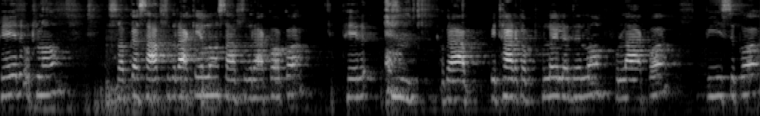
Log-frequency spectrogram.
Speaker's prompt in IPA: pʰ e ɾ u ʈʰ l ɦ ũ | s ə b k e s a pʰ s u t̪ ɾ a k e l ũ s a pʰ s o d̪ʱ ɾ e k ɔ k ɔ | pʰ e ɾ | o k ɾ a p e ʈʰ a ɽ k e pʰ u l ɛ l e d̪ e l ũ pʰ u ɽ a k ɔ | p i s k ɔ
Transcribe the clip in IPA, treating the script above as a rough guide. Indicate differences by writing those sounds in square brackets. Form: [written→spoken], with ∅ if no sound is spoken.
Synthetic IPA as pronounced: pʰ e ɾ u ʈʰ l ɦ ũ | s ə b k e s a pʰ s u [t̪→d̪] ɾ a k e l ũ s a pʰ s [o→u] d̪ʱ ɾ [e→a] k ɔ k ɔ | pʰ e ɾ | o k ɾ a p [e→i] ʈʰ a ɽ k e pʰ u l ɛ l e d̪ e l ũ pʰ u [ɽ→l] a k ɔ | p i s k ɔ

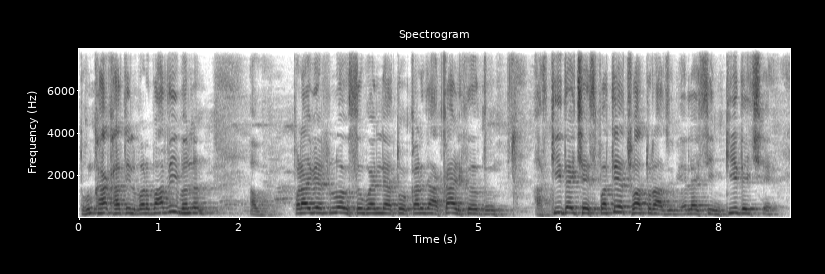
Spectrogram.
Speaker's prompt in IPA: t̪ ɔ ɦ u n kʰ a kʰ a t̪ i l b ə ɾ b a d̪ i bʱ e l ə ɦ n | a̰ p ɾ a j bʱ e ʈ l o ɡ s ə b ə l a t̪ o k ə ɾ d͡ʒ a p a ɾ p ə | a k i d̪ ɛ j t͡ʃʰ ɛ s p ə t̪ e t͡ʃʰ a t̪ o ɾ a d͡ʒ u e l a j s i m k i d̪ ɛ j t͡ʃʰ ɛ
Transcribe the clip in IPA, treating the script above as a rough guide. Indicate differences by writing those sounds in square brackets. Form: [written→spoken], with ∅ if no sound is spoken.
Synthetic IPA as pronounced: t̪ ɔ ɦ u n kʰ a kʰ a t̪ i l b ə ɾ b a d̪ i bʱ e l ə [ɦ→∅] n | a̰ p ɾ a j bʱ e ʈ l o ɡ s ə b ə l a t̪ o k ə ɾ d͡ʒ a [p→k] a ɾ [p→k] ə | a k i d̪ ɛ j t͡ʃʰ ɛ s p ə t̪ e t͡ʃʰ a t̪ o ɾ a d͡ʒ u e l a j s i m k i d̪ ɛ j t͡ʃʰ ɛ

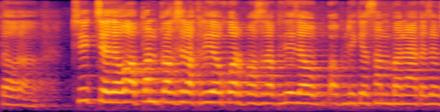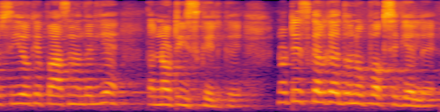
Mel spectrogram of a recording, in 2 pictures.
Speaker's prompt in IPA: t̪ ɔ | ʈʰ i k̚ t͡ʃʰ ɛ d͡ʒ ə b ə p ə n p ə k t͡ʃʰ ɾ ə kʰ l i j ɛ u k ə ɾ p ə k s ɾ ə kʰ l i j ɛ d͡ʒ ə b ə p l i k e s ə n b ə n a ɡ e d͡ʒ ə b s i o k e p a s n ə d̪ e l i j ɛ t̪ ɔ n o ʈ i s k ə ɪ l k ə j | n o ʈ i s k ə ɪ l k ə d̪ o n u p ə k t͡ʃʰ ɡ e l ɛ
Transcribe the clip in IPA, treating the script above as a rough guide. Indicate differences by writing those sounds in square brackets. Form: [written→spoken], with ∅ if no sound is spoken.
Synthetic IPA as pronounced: t̪ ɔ | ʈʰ i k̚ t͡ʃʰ ɛ d͡ʒ ə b ə p ə n p ə k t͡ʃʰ ɾ ə kʰ l i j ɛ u k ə ɾ p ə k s ɾ ə kʰ l i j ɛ d͡ʒ ə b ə p l i k e s ə n b ə n a [ɡ→k] e d͡ʒ ə b s i o k e p a s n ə d̪ e l i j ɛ t̪ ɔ n o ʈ i s k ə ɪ l k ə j | n o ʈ i s k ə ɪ l k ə d̪ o n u p ə k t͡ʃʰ ɡ e l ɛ

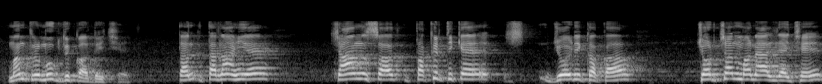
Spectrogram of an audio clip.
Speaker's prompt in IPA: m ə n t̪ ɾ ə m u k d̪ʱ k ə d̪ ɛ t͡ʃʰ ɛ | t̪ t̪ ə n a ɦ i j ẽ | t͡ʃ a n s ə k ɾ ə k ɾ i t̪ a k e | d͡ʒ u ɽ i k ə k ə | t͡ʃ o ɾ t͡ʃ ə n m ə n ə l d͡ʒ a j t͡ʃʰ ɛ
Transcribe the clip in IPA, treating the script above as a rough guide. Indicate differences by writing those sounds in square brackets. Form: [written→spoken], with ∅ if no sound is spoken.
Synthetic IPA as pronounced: m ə n t̪ ɾ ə m u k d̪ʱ k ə d̪ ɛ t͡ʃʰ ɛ | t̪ t̪ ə n a ɦ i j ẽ | t͡ʃ a n s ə [k→p] ɾ ə k ɾ i t̪ [a→i] k e | d͡ʒ [u→o] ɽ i k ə k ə | t͡ʃ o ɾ t͡ʃ ə n m ə n [ə→a] l d͡ʒ a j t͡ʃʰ ɛ

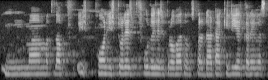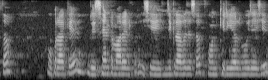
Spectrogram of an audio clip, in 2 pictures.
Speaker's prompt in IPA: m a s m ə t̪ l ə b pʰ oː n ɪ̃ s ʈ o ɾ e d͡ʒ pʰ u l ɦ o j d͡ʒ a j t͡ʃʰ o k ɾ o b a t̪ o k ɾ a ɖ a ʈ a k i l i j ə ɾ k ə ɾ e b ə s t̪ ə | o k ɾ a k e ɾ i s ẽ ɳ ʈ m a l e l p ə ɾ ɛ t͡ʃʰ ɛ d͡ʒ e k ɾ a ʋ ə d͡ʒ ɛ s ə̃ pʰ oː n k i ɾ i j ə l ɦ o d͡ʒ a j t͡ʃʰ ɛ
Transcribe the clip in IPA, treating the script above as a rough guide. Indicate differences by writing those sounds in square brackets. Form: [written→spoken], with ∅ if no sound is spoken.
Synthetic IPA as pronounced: m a [s→∅] m ə t̪ l ə b pʰ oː n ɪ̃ s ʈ o ɾ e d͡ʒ pʰ u l ɦ o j d͡ʒ a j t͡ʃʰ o k ɾ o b a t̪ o k ɾ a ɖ a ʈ a k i l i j ə ɾ k ə ɾ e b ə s t̪ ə | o k ɾ a k e ɾ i s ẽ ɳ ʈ m a [l→ɾ] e l p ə ɾ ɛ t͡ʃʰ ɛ d͡ʒ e k ɾ a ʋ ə d͡ʒ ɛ s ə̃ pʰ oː n k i ɾ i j ə l ɦ o d͡ʒ a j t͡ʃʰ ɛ

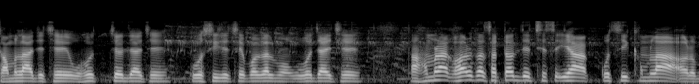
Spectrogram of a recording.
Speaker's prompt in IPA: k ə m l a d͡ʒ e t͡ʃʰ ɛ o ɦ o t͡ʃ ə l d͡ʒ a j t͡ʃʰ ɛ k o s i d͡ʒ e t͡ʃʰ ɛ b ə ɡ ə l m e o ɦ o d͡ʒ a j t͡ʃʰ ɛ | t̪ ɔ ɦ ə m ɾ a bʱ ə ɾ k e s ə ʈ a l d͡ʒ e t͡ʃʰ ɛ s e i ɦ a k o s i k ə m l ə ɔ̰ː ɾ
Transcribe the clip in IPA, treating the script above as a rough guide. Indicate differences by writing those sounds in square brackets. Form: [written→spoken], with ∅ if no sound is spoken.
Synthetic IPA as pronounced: k ə m l a d͡ʒ e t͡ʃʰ ɛ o ɦ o t͡ʃ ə l d͡ʒ a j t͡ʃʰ ɛ k o s i d͡ʒ e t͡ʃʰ ɛ b ə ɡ ə l m e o ɦ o d͡ʒ a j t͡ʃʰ ɛ | t̪ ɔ ɦ ə m ɾ a [bʱ→ɡʱ] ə ɾ k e s ə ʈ [a→ə] l d͡ʒ e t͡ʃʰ ɛ s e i ɦ a k o s i k ə m l [ə→a] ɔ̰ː ɾ

